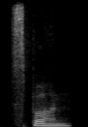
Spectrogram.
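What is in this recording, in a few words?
"spurn", Indian English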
